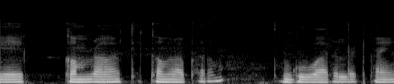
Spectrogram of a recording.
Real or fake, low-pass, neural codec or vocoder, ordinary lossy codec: fake; 7.2 kHz; codec, 16 kHz in and 24 kHz out, 2.2 kbps, FireRedTTS-2 codec; none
